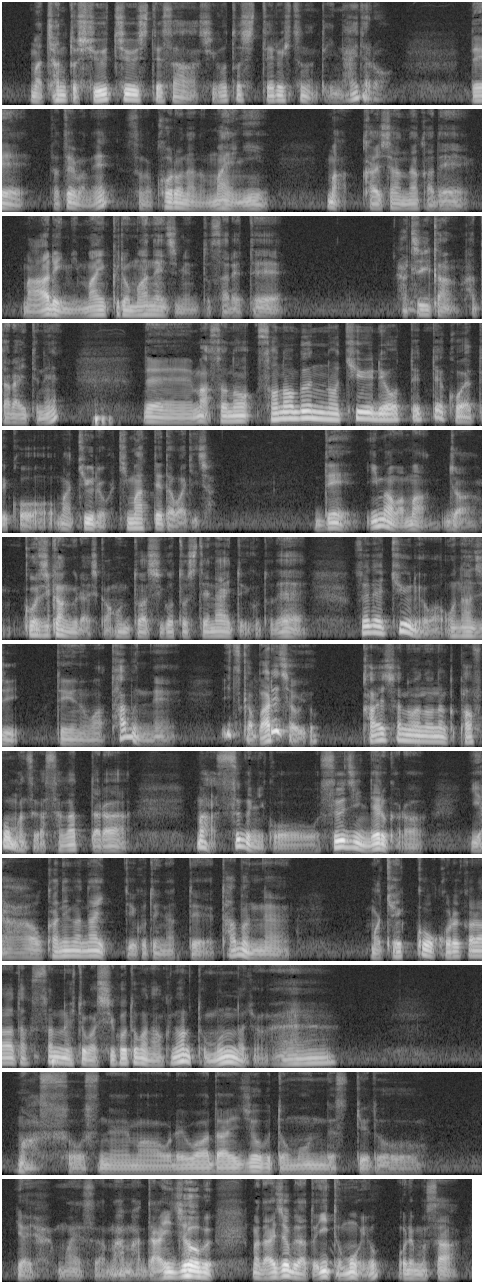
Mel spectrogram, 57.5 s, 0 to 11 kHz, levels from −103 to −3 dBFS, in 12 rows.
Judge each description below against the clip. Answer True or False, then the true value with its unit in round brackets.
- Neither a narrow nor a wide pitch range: False (6.6 semitones)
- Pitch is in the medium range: False (105 Hz)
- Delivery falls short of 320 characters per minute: True (300 characters per minute)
